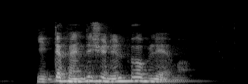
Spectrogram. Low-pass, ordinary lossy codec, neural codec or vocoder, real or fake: 7.2 kHz; MP3, 96 kbps; none; real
